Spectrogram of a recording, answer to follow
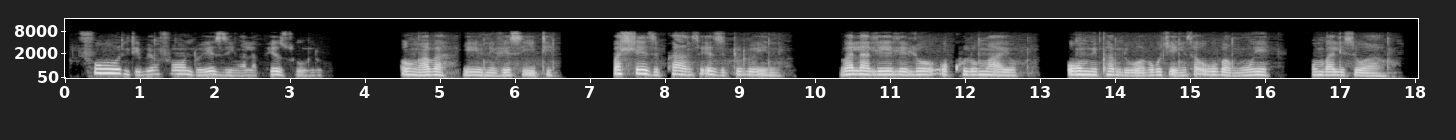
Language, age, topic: North Ndebele, 36-49, education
